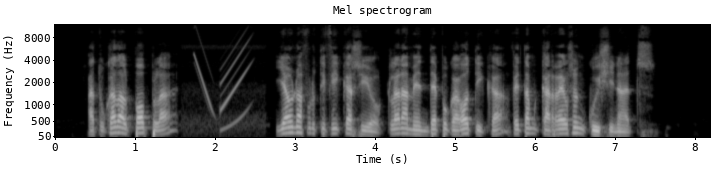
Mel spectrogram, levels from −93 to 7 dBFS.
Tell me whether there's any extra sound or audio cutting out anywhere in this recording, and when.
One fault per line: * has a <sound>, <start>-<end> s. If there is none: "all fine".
* has a chirp, 1.7-2.5 s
